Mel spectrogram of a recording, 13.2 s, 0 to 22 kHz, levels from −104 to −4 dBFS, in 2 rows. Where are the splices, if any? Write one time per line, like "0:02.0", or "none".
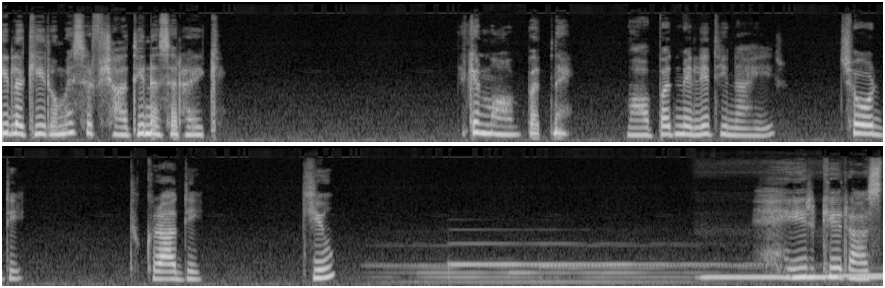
none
